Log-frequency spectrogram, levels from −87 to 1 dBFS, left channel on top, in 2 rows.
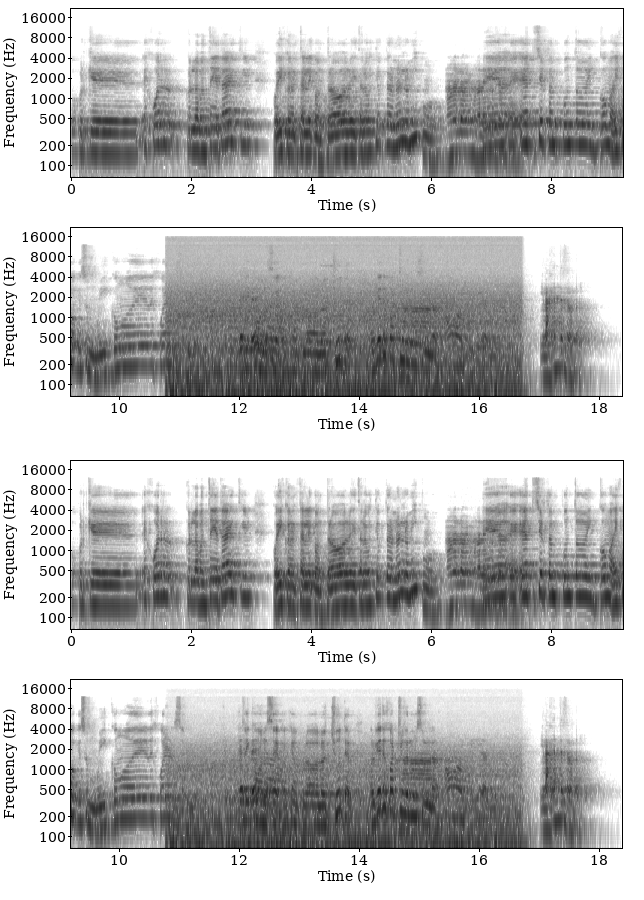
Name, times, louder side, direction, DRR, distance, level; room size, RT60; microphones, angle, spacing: voice 1, 0.0-3.0 3.4-6.2 6.8-11.3 12.1-13.9 14.2-15.3, right 2 dB, 75° right, 5 dB, 2.5 m, -21 dB
voice 2, 6.2-7.4 11.7-12.8 14.6-16.3 17.0-17.6, right 1 dB, 15° right, 4 dB, 4.6 m, -23 dB
sound 1, 10.8-16.7, left 2 dB, 75° left, 1.3 m, -21 dB
24.5 x 13.5 x 9.9 m, 0.83 s
head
